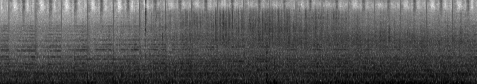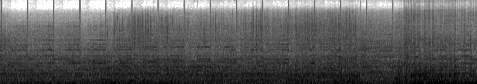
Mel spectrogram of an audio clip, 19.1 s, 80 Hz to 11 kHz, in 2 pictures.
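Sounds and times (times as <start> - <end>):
music playing: 0.0 - 19.0
water spraying on windshield: 2.8 - 9.5, 11.8 - 19.0.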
